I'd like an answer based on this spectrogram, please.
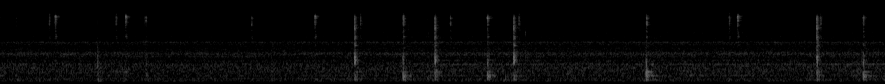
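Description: Computer mouse clicking: scattered, irregular sharp clicks, some in quick pairs like double-clicks, over a faint steady background hiss.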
